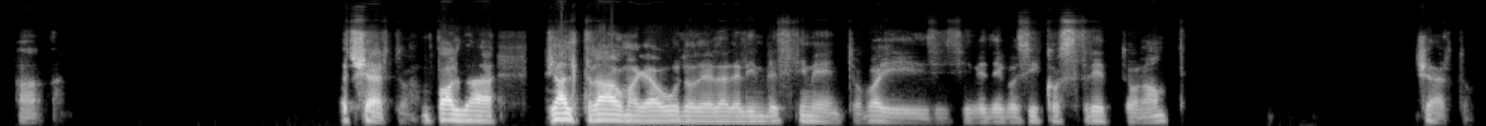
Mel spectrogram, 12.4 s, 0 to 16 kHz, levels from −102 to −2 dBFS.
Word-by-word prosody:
Ah. - - -12 2.5
Eh - - -1
certo, - - +1
un 110 - -13
po' 130 +2 +7
il 115 -3 +2 0.4
già 135 +1 +7
il 130 -4 +6
trauma, 125 -2 +5
che 110 - 0
ha 110 - +3
avuto 110 0 -1
del 105 0 -3
dell'investimento, 105 -3 -9
poi 95 -4 -8
si 90 +1 -23
si 95 +2 -20
vede 95 +1 -10
così 100 +1 -11
costretto, 105 -2 -9
no? 100 +4 -9 2.1
Certo. - - -11
105 Hz, 105 wpm, -21 LUFS, 95-115 Hz, 2.5 s, po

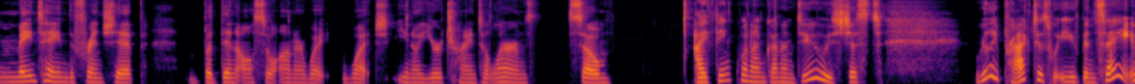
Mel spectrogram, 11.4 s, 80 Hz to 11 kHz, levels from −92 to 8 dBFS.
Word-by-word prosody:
maintain 190 +1 0
the 180 - -8
friendship, 170 -2 0 0.7
but 170 -3 -3
then 175 -1 -2
also 165 0 -1
honor 160 -2 -8
what 155 0 -8
what, 155 0 -3
you 180 - -9
know, 160 -1 -9
you're 170 +2 -7
trying 160 -2 -3
to 160 - -5
learn? 170 -2 -4 0.4
So, 160 -2 +4 0.9
I 175 0 +6
think 225 +8 -5
what 220 -4 -1
I'm 180 -1 -3
gonna 175 -1 -4
do 260 - -1
is 175 -5 +7
just 185 -1 +5 0.9
really 385 - +1
practice 250 -4 +3
what - - -5
you've 185 0 -4
been 175 -2 -1
saying. 285 - +6
175 Hz, 160 wpm, -24 LUFS, 165-190 Hz, 0.9 s, is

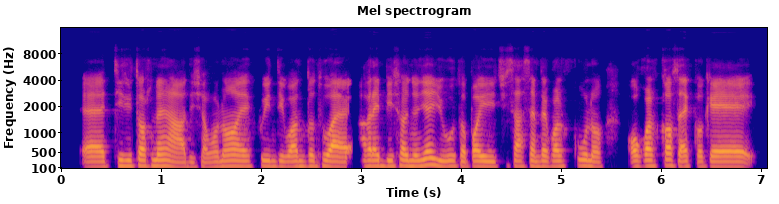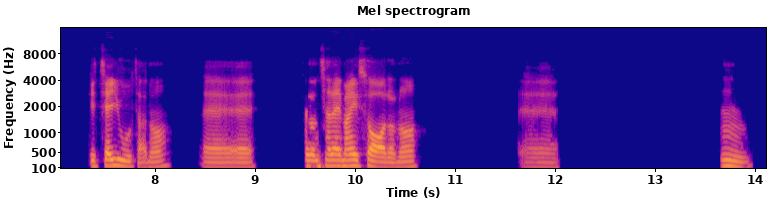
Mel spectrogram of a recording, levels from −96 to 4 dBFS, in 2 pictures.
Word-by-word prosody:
ehm, 130 0 +1
ti 145 +2 -3
ritornerà 145 -3 +2
diciamo, 120 +1 -5
no, 140 +1 +3
e 135 0 -1
quindi 135 -1 -4
quando 135 +1 0
tu 145 - -6
a 130 -2 +6
avrai 145 0 0
bisogno 140 0 0
di 155 - +2
aiuto 140 -5 0
poi 135 -1 +2
ci 140 - -14
sarà 135 -2 -1
sempre 135 0 -1
qualcuno 135 -1 -1 0.2
o 135 - 0
qualcosa 145 0 +2
ecco 130 -1 -2
che 130 0 +2 0.3
che 140 - -5
ti 155 - +2
aiuta, 140 -6 +1
no, 130 +5 -6 0.3
ehm, 120 -1 -4 0.5
non 145 -1 0
sarai 145 +1 +3
mai 145 +1 +3
solo, 125 -4 +3
no? 130 +3 -4 1.0
Ehm 120 -1 -13 1.6
Mh. 135 -3 -3
135 Hz, 150 wpm, -23 LUFS, 130-145 Hz, 1.6 s, a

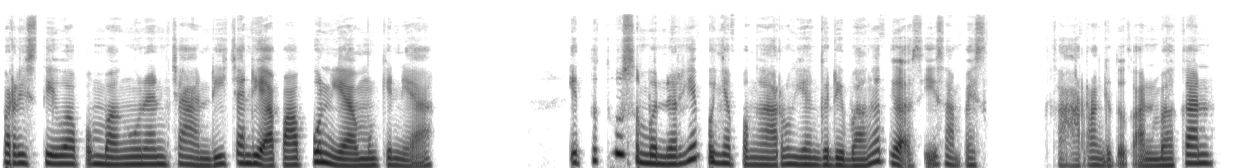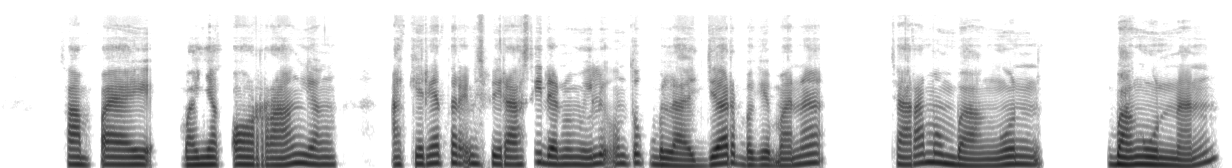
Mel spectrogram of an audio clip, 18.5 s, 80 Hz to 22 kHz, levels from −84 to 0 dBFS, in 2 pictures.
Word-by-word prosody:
peristiwa 200 -2 +1
pembangunan 175 0 0
candi, 170 -2 -1
candi 195 -1 +3
apapun 165 +9 +2
ya 150 -2 +3
mungkin 155 0 -1
ya 155 - -4 1.0
itu 220 +4 -4
tuh 425 - +2
sebenarnya 200 - +2
punya 210 - +1
pengaruh 165 0 -2
yang 170 -1 +1
gede 160 -2 +2
banget 150 +12 -1
nggak 180 -4 0
sih - - -7
sampai 160 -3 -6 0.6
sekarang 150 +1 -8
gitu 145 - -6
kan, 145 - -4
bahkan 195 +7 0 0.6
sampai 170 0 +1 0.2
banyak 165 +1 +2
orang 170 +3 +2
yang 175 -2 +1 0.5
akhirnya 185 +4 -1
terinspirasi 185 -1 -1
dan 180 -4 +3
memilih 175 +2 0
untuk 195 +1 -3
belajar 165 +3 +2
bagaimana 160 +5 -1 0.5
cara 180 +3 0
membangun 175 -3 +1 0.5
bangunan 170 - +3
175 Hz, 120 wpm, -18 LUFS, 160-190 Hz, 1.0 s, candi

